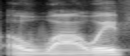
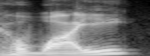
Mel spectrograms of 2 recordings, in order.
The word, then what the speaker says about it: Huawei: It was like his second time reviewing a Huawei phone, and he didn't know how to pronounce it. He called it Hawaii.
